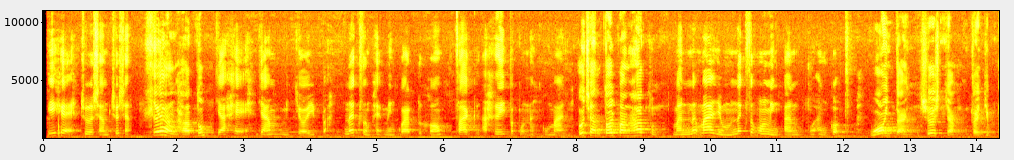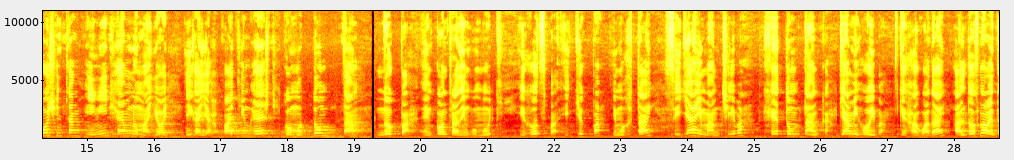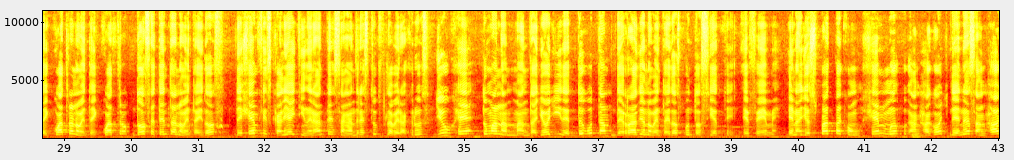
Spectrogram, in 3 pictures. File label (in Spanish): Lengua Popoluca; San Andres; Derechos niñas y niños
